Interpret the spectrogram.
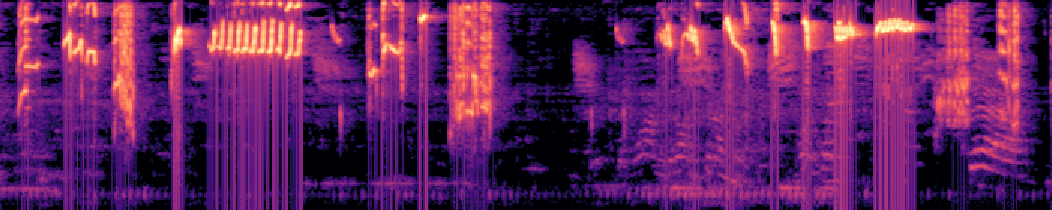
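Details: Black-and-white bulbul (cucak keling) in full song, said to sound frightening: a lively mix of sharp high chirps, rapid rattling trills and looping whistled notes, with a brief pause midway before the bright phrases resume.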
